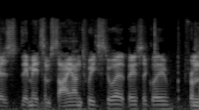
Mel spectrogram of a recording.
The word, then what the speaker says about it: Scion: pretty much that's an expensive Scion know is that how you say it I thought it was skion SK I'm familiar with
